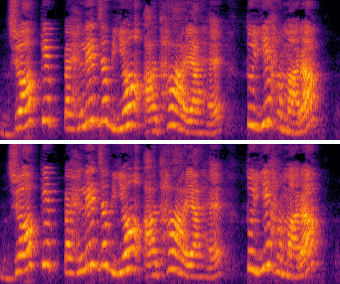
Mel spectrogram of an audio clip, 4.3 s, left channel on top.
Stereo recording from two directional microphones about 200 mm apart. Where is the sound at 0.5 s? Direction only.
10° right (ahead or behind).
